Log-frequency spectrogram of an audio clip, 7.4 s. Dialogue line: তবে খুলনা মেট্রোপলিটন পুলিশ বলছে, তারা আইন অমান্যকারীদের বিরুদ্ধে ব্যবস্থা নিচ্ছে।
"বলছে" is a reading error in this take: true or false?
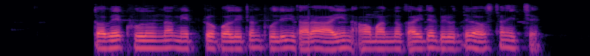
true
